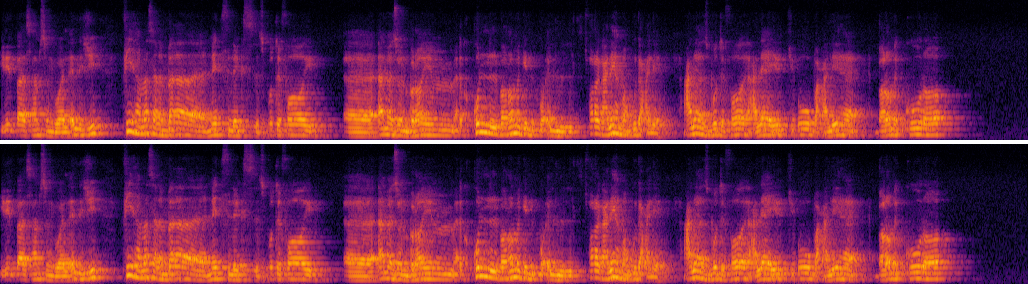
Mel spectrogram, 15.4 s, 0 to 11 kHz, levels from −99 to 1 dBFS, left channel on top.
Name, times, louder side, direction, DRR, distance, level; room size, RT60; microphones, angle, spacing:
voice 1, 0.0-1.5 1.9-4.7 5.2-9.9 10.3-14.1, equal, 5° left, 3 dB, 1.3 m, -22 dB
14.0 x 7.7 x 8.5 m, 0.70 s
head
